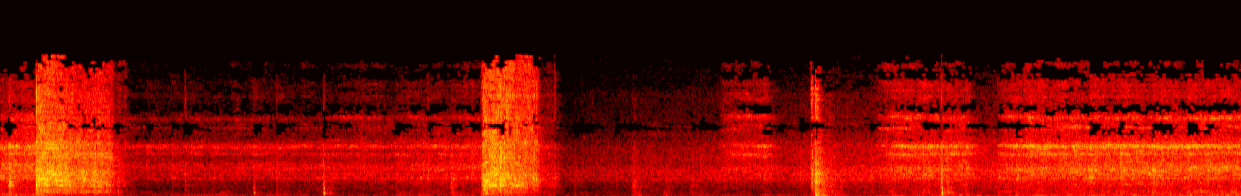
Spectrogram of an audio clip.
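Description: Shop tools at work on an exhaust: two short, loud bursts of harsh mechanical noise about four seconds apart and a few sharp metallic clicks, over a steady hiss.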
